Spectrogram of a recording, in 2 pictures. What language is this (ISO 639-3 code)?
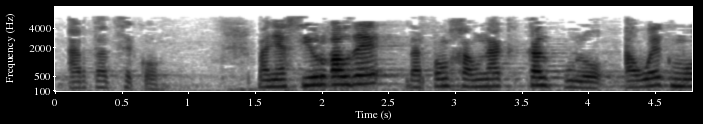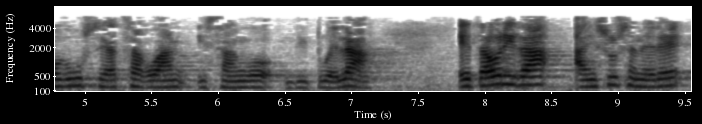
eus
